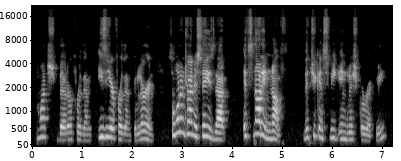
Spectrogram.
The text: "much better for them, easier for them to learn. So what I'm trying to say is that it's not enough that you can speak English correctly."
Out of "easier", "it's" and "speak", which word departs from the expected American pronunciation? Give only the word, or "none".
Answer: none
